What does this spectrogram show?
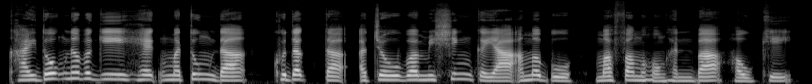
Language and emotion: Manipuri, neutral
